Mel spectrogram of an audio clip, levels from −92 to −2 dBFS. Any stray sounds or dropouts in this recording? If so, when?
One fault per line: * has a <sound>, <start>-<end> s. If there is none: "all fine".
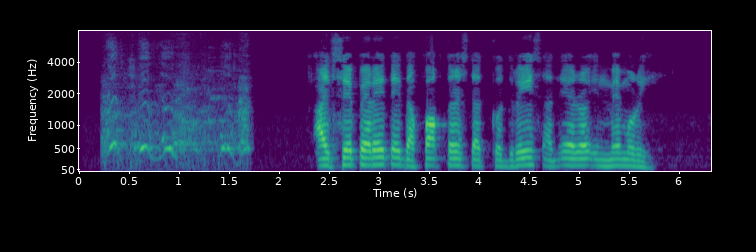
* has a bark, 0.2-1.8 s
